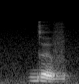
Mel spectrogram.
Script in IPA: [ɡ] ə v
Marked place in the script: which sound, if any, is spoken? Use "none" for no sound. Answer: ɡ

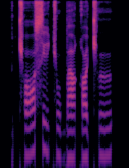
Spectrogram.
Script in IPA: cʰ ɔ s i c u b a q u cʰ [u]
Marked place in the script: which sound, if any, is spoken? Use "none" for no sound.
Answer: ɯ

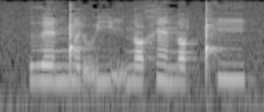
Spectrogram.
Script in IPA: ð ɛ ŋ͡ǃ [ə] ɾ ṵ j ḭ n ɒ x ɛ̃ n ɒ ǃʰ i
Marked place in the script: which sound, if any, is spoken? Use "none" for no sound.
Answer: ə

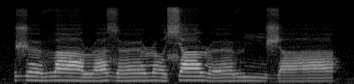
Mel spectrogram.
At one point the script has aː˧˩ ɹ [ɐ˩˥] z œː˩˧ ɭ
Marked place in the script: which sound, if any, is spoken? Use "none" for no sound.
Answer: ɐ˩˥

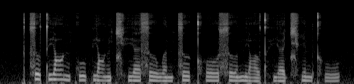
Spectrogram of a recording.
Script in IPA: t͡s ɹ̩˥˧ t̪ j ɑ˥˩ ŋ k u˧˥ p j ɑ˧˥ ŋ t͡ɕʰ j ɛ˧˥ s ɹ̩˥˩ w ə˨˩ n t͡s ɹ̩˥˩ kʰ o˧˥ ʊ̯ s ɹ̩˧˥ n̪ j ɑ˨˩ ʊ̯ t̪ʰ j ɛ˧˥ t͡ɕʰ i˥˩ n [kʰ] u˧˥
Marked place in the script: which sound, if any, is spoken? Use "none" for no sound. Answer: kʰ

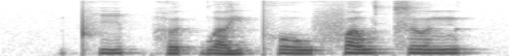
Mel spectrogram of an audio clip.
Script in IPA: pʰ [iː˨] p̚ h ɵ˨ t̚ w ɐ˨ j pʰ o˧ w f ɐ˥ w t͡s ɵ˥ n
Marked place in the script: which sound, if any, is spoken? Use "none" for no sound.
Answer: iː˨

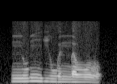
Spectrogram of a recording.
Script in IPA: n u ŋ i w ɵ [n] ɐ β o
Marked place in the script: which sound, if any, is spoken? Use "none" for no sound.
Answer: n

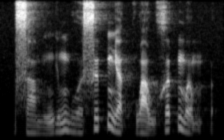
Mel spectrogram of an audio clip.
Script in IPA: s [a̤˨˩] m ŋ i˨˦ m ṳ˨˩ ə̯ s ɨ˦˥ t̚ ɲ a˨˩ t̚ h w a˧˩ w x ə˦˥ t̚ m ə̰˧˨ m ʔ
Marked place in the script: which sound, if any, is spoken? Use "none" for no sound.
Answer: a̤˨˩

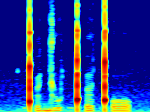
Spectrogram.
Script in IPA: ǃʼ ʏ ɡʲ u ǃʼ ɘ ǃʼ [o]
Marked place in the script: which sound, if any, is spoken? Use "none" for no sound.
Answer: o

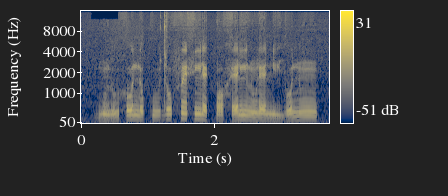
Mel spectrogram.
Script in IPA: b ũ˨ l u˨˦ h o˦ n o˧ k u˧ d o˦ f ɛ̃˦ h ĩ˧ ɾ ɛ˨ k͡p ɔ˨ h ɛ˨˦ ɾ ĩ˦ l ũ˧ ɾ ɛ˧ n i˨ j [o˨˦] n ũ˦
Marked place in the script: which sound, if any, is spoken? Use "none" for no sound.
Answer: o˨˦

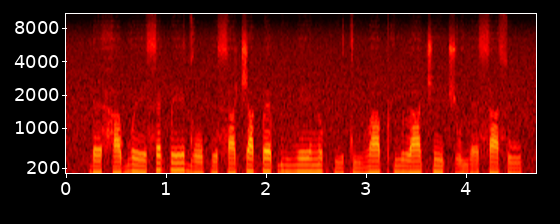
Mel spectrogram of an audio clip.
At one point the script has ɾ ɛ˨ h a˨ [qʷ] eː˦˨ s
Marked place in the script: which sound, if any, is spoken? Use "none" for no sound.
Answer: ɡʷ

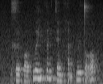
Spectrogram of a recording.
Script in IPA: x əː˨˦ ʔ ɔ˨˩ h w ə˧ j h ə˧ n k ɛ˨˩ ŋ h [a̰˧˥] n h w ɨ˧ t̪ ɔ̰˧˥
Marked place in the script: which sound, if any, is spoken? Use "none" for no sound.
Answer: a̰˧˨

